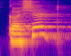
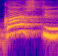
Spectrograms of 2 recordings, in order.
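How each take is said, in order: First: कषट said as क-ष-ट with a full vowel between; wrong form said aloud. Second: कष्ट with the half श cluster, ka-shta; correct form. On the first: Teacher says the wrong spelling कषट as ka-sha-ta, high. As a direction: pronounce कषट as three open syllables, ka-sha-ta. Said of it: "कषट गलत है". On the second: Teacher gives the right form कष्ट, kasht, clearly. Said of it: "सही है". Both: Shown as a demonstration.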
